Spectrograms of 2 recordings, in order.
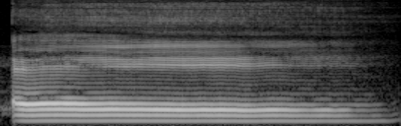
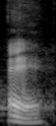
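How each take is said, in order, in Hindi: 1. स्वर को बहुत देर तक खींचा जाता है। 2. स्वर सामान्य लंबाई तक बोला जाता है।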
